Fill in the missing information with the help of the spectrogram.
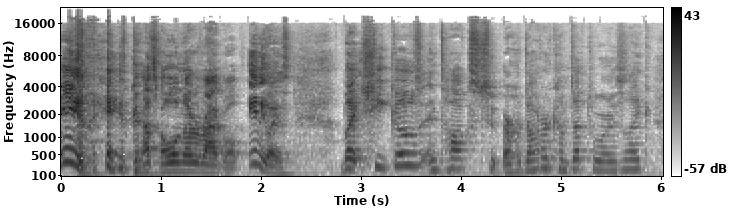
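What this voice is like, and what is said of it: Usual voice. Nothing is said of it.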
